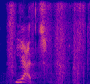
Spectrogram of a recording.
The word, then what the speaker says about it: yacht: Number 7 a boat with sales and sometimes N engine used for either racing or traveling for the pleasure, rhymes with caught. It is yacht.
